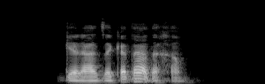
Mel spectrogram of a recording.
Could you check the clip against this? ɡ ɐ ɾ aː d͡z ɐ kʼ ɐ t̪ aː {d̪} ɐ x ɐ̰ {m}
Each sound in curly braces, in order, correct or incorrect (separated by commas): correct, correct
